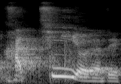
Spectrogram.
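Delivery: 같이 said 가티, with a t sound; unpalatalized 같이. Shown as a demonstration. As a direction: slowly link ㅌ straight into 이 in 같이, ga-ti. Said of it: "원래는 뒤로 연대 뭐가 돼야 돼?".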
